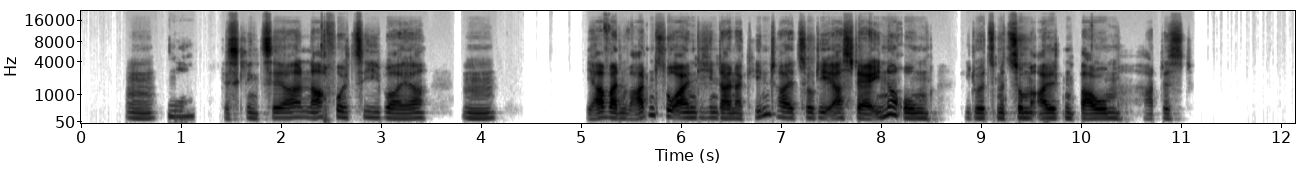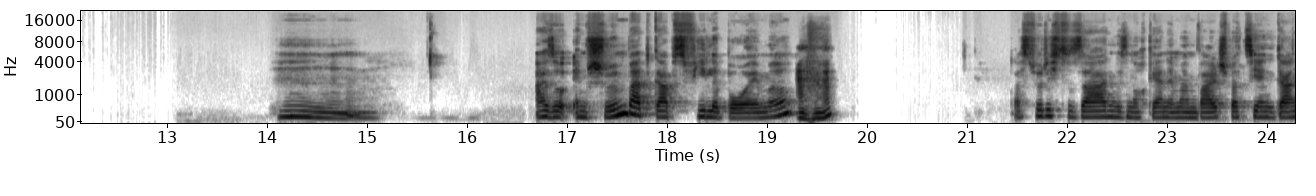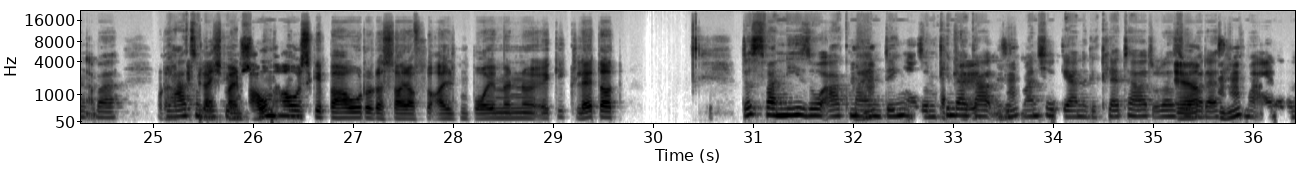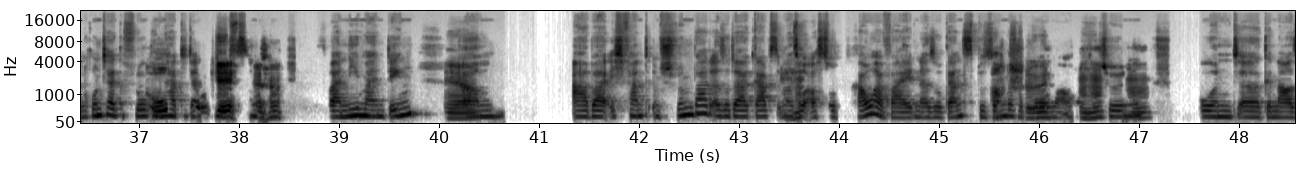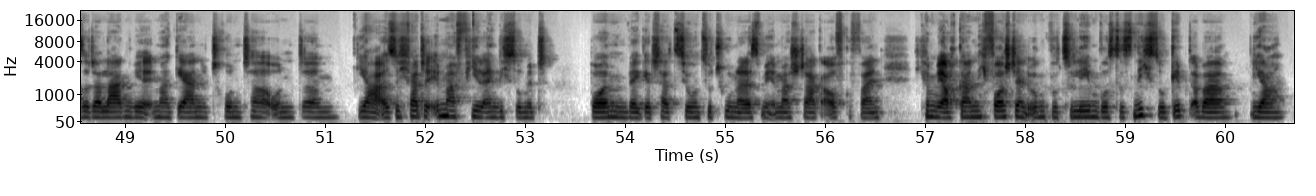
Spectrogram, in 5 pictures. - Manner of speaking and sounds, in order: drawn out: "Hm"
- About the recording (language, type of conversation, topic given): German, podcast, Was bedeutet ein alter Baum für dich?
